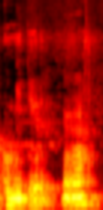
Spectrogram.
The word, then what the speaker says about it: Kumitir: Satu hal yang membuat saya berpikir itu kenapa nama Kumitir atau sering diucapkan oleh orang dengan bunyi G di depan atau Gumitir itu sebenarnya adalah nama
